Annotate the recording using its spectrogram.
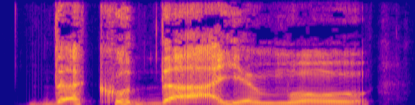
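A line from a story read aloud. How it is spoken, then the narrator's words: Loud laughter. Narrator (Russian): расхохотался Сморкало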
